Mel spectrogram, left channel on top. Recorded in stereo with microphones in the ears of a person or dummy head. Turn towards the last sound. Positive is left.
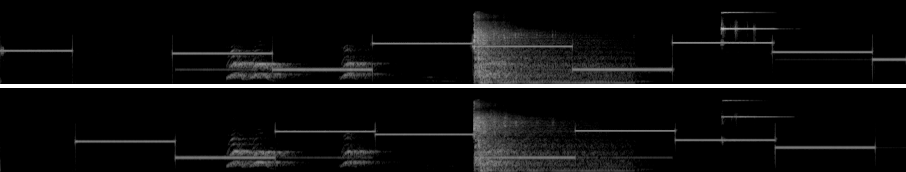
turn(degrees=70)  # may be behind; listen again after turning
